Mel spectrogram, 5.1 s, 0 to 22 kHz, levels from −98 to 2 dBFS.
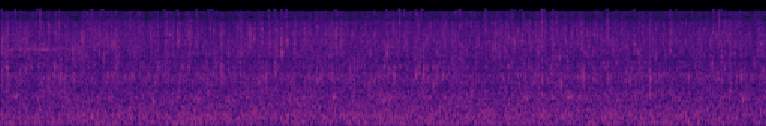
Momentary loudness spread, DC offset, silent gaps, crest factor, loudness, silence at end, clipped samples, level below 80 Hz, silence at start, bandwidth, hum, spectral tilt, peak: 1 LU; under 0.1%; none; 20 dB; -49 LUFS; 0 s; under 0.1%; -70 dBFS; 0 s; 17 kHz; none; -1.5 dB/octave; -32 dBFS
